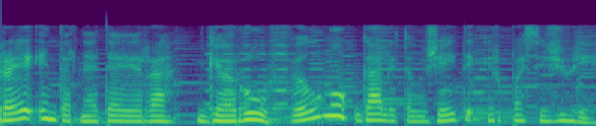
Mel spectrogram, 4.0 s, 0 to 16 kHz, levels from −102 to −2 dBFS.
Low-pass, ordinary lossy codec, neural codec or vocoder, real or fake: 7.2 kHz; AAC, 64 kbps; none; real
